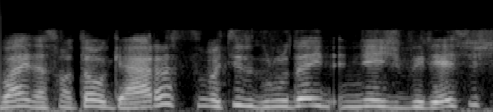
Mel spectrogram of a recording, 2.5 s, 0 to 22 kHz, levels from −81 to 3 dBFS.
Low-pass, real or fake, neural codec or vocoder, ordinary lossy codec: 7.2 kHz; real; none; AAC, 32 kbps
